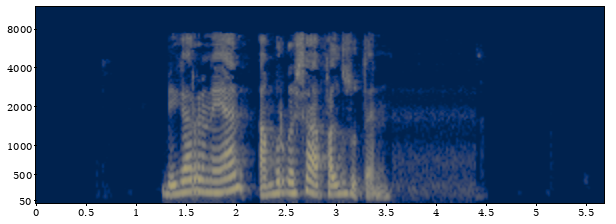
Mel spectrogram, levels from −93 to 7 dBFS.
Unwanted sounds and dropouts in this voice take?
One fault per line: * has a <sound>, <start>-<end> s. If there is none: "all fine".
all fine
